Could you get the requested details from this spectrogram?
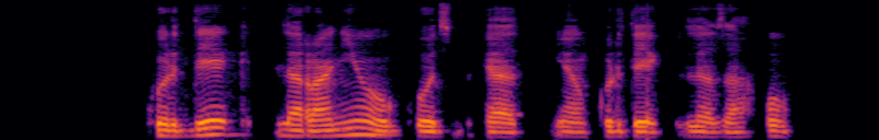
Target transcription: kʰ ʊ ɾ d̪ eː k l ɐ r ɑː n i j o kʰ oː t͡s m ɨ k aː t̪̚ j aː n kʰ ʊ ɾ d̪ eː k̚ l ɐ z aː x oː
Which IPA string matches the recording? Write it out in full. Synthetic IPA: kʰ ʊ ɾ d̪ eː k l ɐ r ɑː n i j o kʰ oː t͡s b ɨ k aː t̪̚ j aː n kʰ ʊ ɾ d̪ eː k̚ l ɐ z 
